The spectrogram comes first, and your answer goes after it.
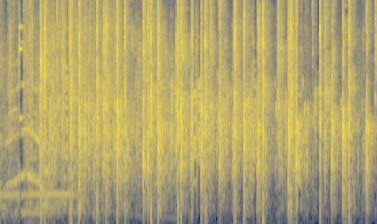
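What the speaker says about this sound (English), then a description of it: "All right, round of applause for Rosie." A classroom audience at a school robotics presentation gives a round of applause for a student, sharp, uneven hand claps close by with a few voices mixed in near the start.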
